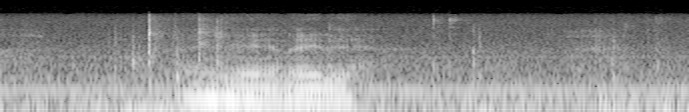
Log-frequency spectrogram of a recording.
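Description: Light computer keyboard and mouse clicks as parameter values are typed in, a few sharp taps about a second in and again near three seconds. About a second in, a man's voice holds one drawn-out hesitation sound for about a second.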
